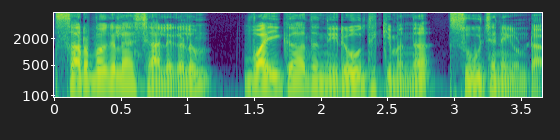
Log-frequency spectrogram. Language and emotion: Malayalam, neutral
